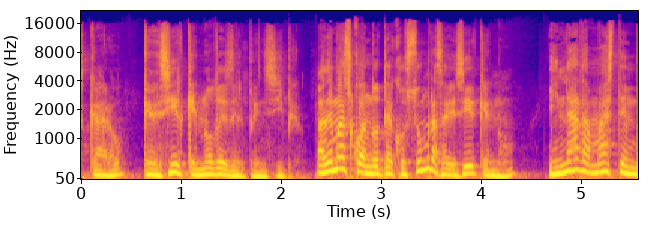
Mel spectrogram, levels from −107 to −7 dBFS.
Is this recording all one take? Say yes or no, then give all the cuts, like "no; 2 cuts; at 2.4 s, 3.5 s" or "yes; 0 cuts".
no; 1 cut; at 2.3 s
